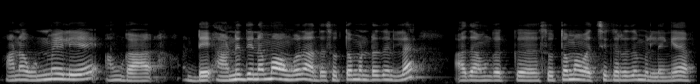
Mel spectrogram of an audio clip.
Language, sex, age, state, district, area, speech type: Tamil, female, 30-45, Tamil Nadu, Tiruppur, rural, spontaneous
